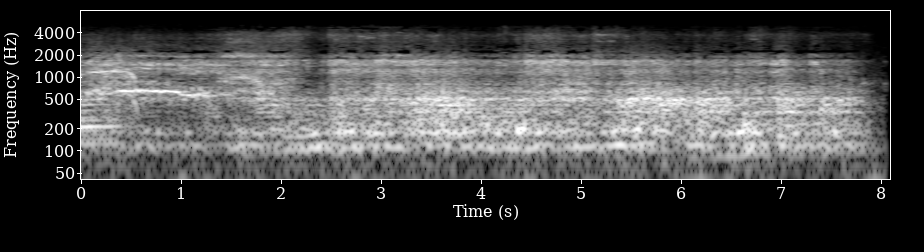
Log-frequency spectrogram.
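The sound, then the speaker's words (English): Two cars weaving down a street after midnight crash: a loud, continuous roar of screeching, skidding tires and grinding car noise runs for about eight seconds, with a brief high squeal near the start and no clear single impact. “Look, look at those two cars weaving down the street. Oh, they're going to crash.”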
